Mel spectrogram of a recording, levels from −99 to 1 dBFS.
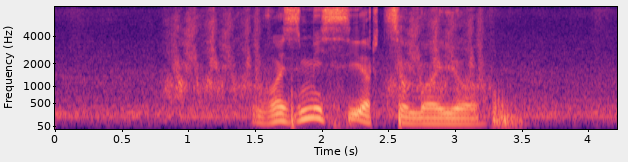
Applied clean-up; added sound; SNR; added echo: none; Writing; 13 dB; none.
